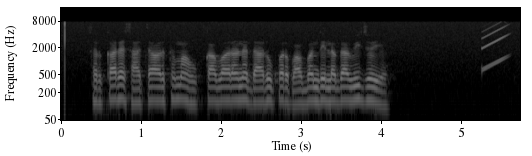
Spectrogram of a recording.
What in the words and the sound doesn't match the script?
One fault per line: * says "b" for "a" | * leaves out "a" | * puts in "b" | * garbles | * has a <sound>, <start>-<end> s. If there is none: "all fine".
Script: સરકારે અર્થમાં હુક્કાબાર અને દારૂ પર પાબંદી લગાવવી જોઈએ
* puts in "સાચા"
* has a chirp, 5.3-5.6 s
